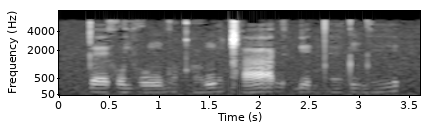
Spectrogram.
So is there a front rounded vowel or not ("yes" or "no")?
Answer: no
